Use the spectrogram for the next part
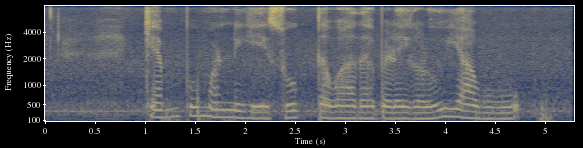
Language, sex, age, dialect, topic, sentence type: Kannada, female, 25-30, Central, agriculture, question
